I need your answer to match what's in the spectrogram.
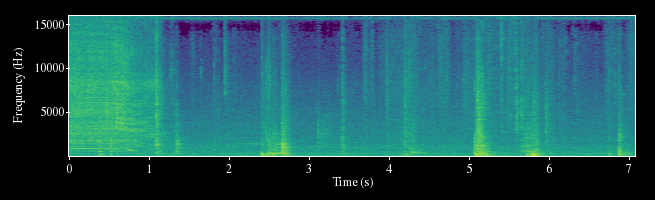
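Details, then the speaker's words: Onkyo TX8020 receiver that shuts off when powered, possibly spilled on, tipped before power-up: scattered light rattles and clunks of loose bits sliding inside; suspected loose debris or component shrapnel rattling inside receiver. "That didn't sound good. It sounds like there's something in it. Did something Did something blow up inside it?"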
